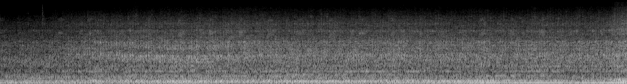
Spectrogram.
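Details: 6.4 Cummins 24V with a 5R110W transmission that stalled in Drive and Reverse because the torque converter clutch locked up, after replacing the torque converter. Low, steady diesel idle in Drive, no stall; truck moves under its own power.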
